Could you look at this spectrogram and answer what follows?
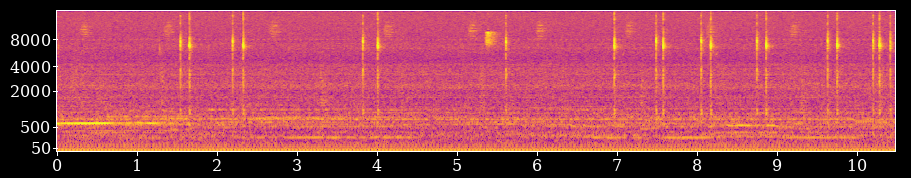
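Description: Computer mouse clicking at irregular intervals, a dozen or so sharp clicks, over a steady low background hum.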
